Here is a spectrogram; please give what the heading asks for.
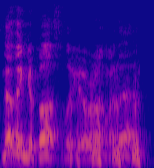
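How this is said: It is said in a put-on character voice.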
